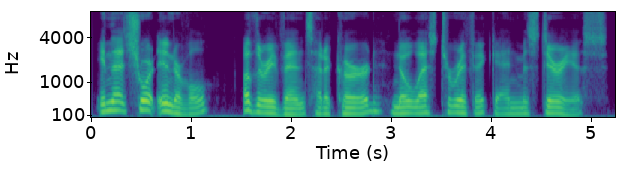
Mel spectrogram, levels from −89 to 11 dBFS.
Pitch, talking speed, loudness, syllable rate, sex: 140 Hz, 150 wpm, -17 LUFS, 4.8 syllables/s, male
